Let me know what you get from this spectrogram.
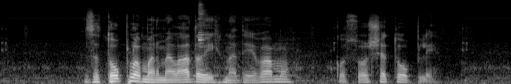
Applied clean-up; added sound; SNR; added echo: none; Mechanisms + Alarm / Car; 18 dB; none.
